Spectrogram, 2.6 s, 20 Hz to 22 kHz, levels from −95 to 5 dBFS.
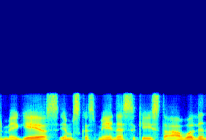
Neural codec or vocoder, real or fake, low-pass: codec, 16 kHz, about 1 kbps, DyCAST, with the encoder's durations; fake; 7.2 kHz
